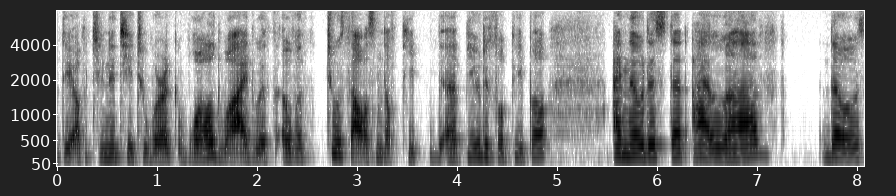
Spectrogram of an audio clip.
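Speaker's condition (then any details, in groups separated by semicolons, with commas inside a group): No condition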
